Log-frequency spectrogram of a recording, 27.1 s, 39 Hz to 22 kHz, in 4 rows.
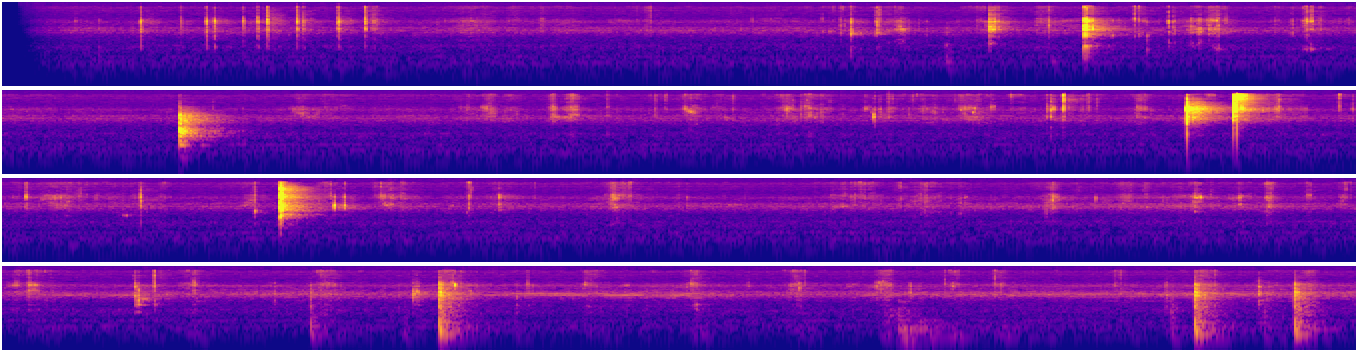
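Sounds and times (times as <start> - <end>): small objects clicking and tapping: 0.6 - 2.0, 12.0 - 13.2, 14.1 - 15.4.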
